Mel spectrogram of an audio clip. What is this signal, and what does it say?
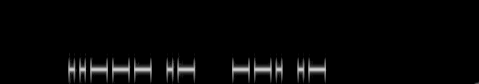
Morse code, heard as a keyed tone, about 22 wpm, 700 Hz. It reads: 2A GA
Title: Field Day Exchanges - 22wpm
